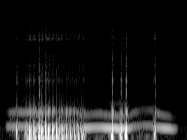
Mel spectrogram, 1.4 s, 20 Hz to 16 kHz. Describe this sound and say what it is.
Zombie dies 2
A zombie dies
zombie, moaning, hiss, horror, moan, undead, roar, growl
